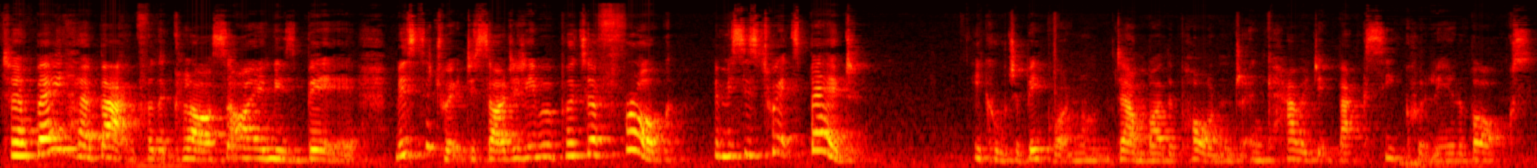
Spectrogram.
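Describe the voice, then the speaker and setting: Woman reading a kids story, bright voice, really expressive, echoey room, bit far from mic. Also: medium pitch. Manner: deliberate, dramatic emphasis. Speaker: teacher reading a story to pupils. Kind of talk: expressive children's storybook narration. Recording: roomy echo, distant mic, faint noise.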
